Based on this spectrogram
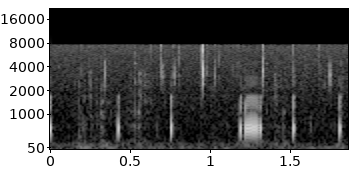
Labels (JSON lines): {"label": "biophony, knock croak", "recorder": "SoundTrap 300"}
